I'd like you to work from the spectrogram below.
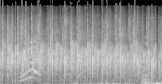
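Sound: audience applause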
